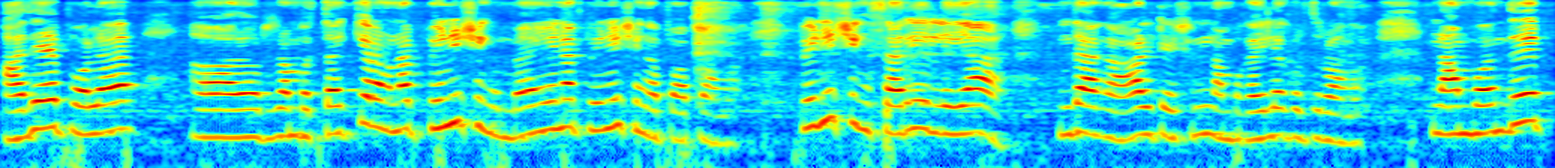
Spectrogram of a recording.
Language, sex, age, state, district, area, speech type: Tamil, female, 60+, Tamil Nadu, Mayiladuthurai, urban, spontaneous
